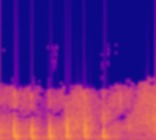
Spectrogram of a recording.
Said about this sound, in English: A short, heavy-set man furtively approaches a home in which all the lights are out. He goes up the front steps quietly. He knocks on the door.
